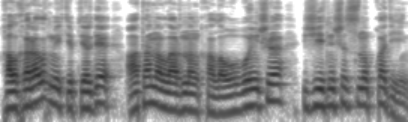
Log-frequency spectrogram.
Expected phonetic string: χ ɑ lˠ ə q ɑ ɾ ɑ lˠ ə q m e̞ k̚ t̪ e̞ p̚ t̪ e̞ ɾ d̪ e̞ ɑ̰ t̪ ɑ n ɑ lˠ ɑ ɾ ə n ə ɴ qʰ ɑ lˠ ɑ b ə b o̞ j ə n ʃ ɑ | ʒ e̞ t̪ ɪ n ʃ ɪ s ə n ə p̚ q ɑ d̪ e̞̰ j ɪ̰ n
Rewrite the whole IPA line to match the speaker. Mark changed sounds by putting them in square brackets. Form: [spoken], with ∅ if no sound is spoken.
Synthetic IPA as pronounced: χ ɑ lˠ ə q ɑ ɾ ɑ lˠ ə q m e̞ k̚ t̪ e̞ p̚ t̪ e̞ ɾ d̪ e̞ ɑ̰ t̪ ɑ n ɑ lˠ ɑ ɾ ə n ə ɴ qʰ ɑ lˠ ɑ [w] ə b o̞ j ə n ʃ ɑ | ʒ e̞ t̪ ɪ n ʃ ɪ s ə n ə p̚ q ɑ d̪ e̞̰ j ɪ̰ n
